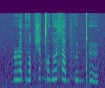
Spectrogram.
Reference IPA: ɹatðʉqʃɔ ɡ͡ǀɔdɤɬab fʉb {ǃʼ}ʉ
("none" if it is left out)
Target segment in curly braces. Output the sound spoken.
ǃʼ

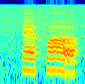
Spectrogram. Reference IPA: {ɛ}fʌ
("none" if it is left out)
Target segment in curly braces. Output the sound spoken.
ɛ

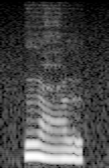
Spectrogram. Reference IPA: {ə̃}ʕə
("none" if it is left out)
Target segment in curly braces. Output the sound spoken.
ə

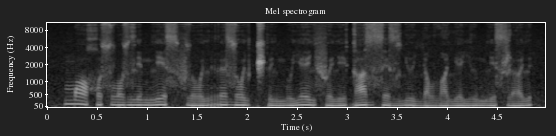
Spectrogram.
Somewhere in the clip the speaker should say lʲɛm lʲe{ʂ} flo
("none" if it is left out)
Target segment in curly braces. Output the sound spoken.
s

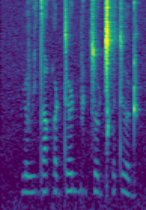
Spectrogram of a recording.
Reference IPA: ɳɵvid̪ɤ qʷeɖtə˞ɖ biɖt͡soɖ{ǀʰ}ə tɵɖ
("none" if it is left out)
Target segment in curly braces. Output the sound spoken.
ǀʰ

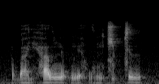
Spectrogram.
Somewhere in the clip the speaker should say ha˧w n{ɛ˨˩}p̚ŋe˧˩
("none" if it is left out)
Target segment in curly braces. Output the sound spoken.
ə˨˩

